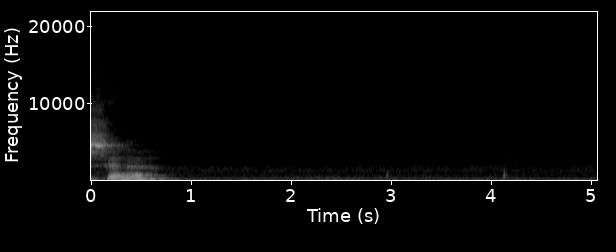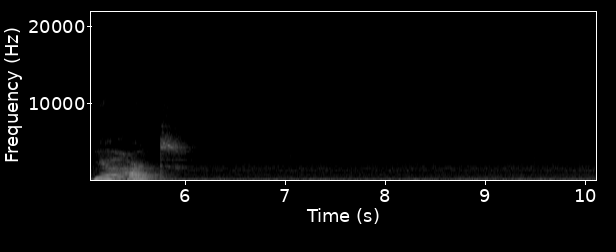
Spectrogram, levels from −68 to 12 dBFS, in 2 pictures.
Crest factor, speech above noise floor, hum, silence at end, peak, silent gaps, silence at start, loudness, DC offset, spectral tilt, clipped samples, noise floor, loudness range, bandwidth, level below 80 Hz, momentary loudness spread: 22 dB; 23 dB; none; 0 s; -16 dBFS; none; 0 s; -32 LUFS; under 0.1%; -5.5 dB/octave; under 0.1%; -54 dBFS; 16 LU; 15 kHz; -58 dBFS; 24 LU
